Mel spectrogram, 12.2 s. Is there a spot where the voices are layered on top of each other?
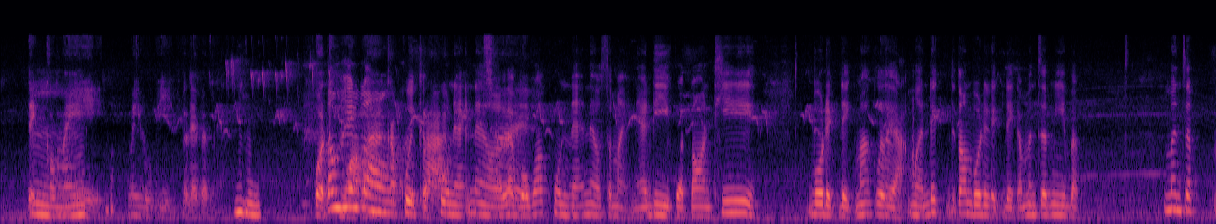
Yes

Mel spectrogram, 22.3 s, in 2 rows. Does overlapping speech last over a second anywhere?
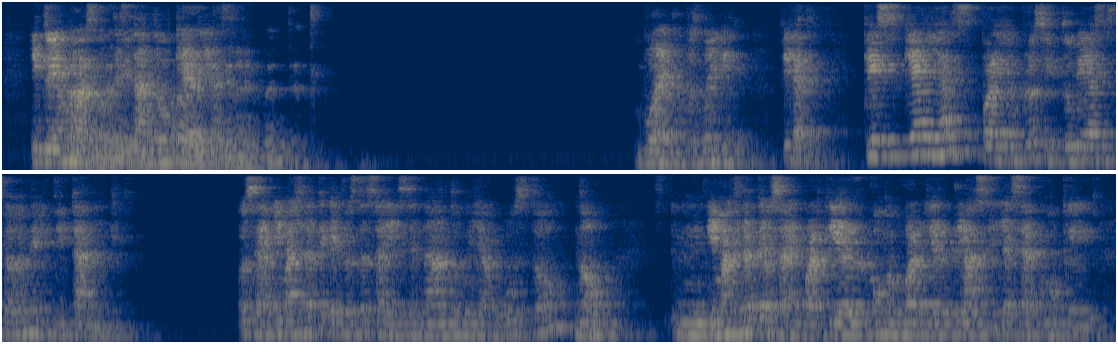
Yes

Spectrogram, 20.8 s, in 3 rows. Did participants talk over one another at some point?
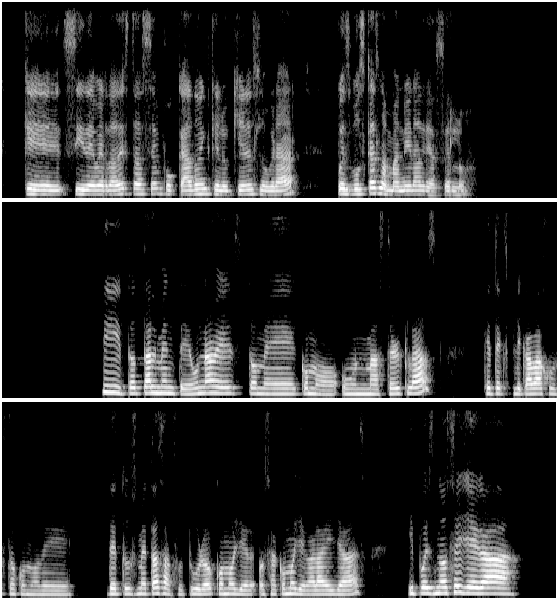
No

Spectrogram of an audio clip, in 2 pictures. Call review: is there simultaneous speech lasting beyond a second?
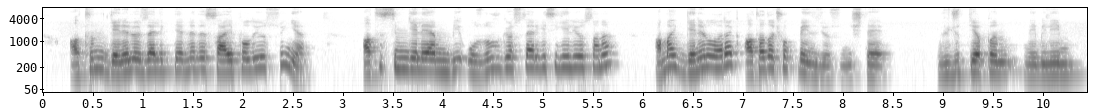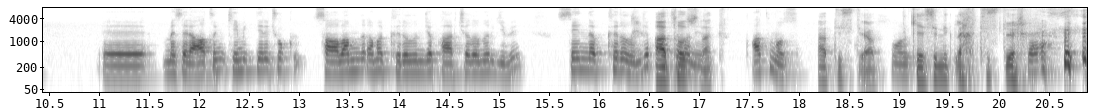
No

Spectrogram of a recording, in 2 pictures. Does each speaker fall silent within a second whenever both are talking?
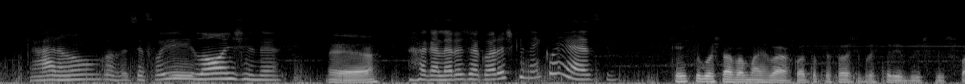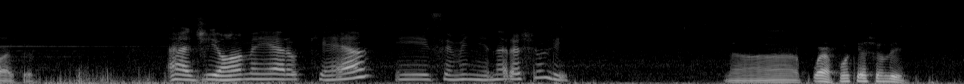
Yes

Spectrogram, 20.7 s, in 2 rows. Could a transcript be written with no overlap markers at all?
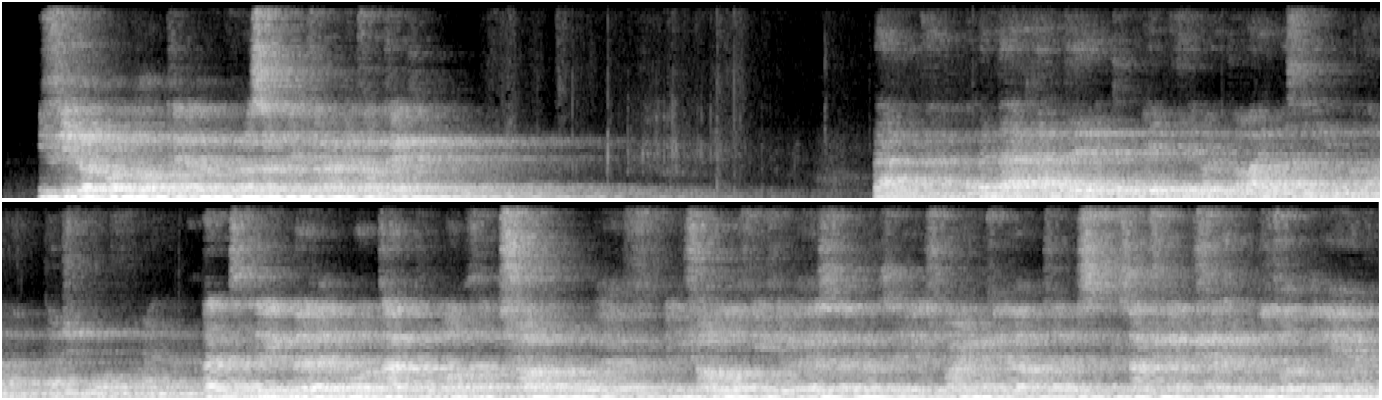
Yes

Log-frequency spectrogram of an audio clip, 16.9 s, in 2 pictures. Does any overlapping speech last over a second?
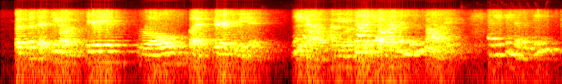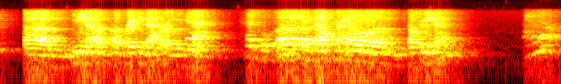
Yes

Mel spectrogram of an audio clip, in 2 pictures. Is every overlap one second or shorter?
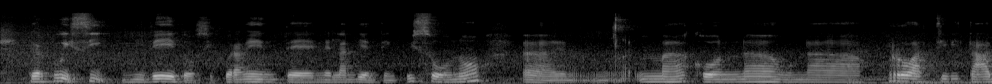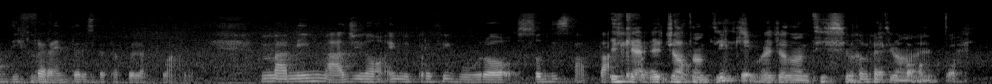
No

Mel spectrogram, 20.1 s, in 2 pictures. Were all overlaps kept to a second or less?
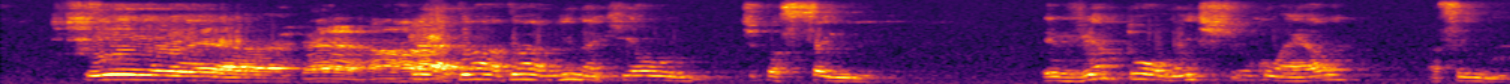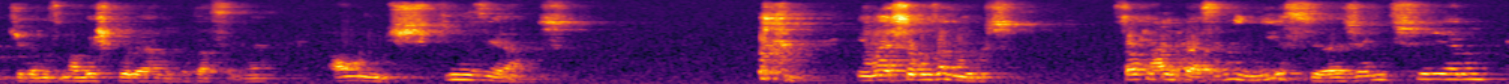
Yes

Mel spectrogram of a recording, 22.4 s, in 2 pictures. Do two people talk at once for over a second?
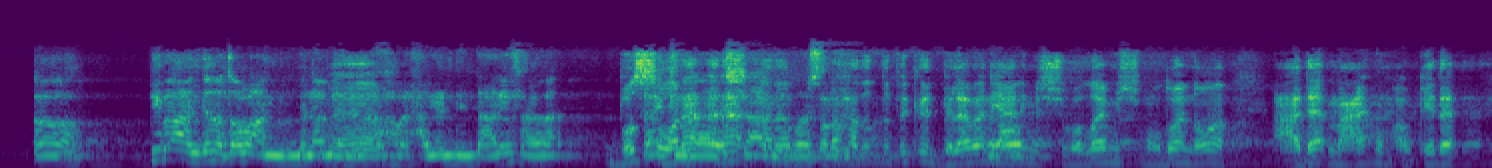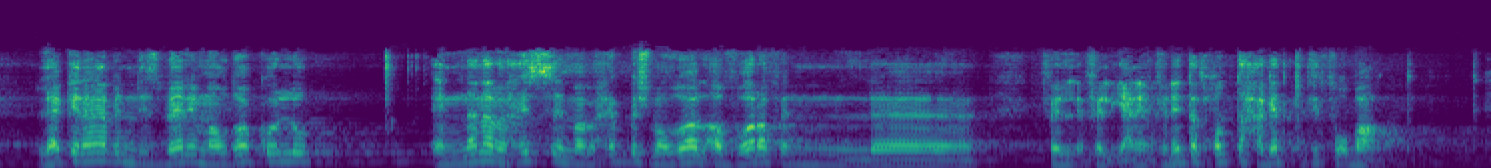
Yes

